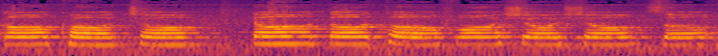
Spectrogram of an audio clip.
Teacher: इन व्यंजनों के उच्चारण में स्वर तंत्रियों में कोई कंपन उत्पन्न नहीं होता। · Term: अघोष व्यंजन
